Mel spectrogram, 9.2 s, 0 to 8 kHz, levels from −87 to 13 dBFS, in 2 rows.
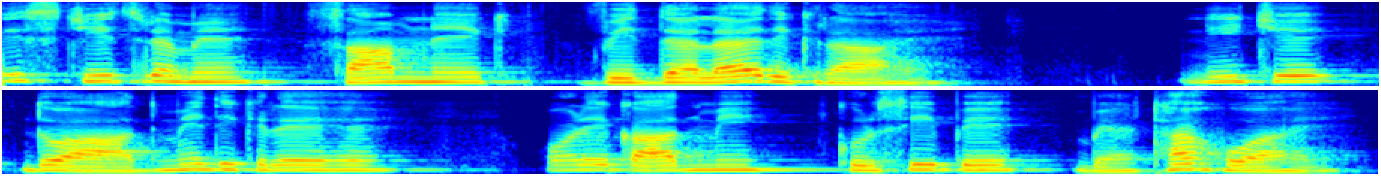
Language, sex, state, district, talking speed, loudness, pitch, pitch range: Hindi, male, Bihar, Kishanganj, 150 wpm, -18 LUFS, 170 Hz, 155-180 Hz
